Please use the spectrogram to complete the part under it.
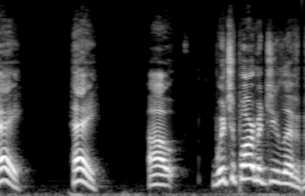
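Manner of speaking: shrill, very loud, high-pitched hollering yell. Retelling a guy yelling a question at the speaker: imitating someone yelling really loud. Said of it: "But he's yelling it, like, really loud".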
